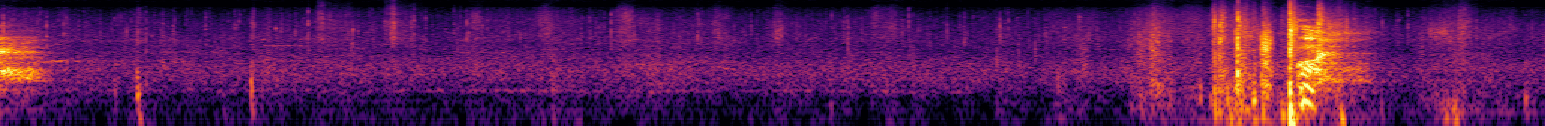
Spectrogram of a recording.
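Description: Quiet outdoor woods background with two short clicks about a second in, then footsteps crunching through dry fallen leaves near the end.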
